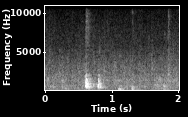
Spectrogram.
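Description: Chicken wings frying in a deep fryer of hot peanut oil: a steady sizzle, with a single light knock about half a second in and a couple of faint ticks after it.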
